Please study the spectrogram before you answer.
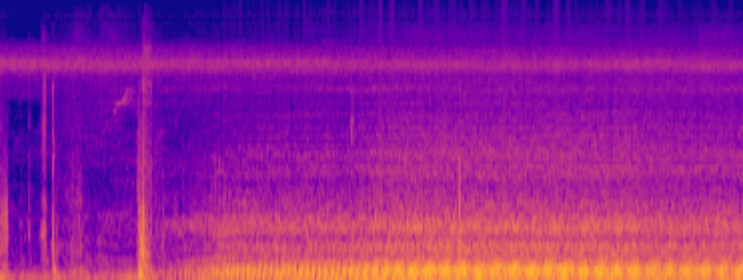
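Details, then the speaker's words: Car AC blower switched on spins up into a low, rough grinding drone that pulses about four times a second, traced to a foreign object in the fan. "तो आप लोग सुन सकते हैं ऐसा आवाज आ रही है।"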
